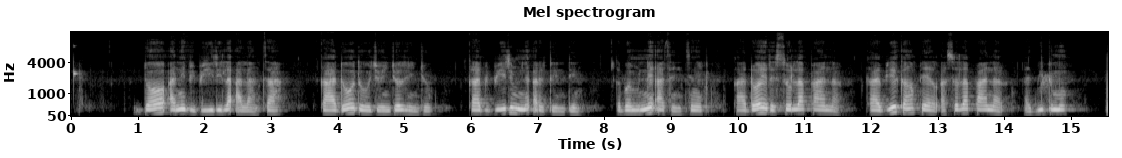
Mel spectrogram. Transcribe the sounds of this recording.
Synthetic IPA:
dɔː˦ʔa˨nɪ˦bi˨biː˨ɾi˦la˦ʔa̰˨la˨ntaː˦ | kaː˨dɔː˦dɔː˨d͡ʒo˨n˨d͡ʒo˦lɪ˨n˨d͡ʒo˦ | ka˨bi˨biː˦ɾi˦mi˨nɛ˦ʔa̰˨ɾɪ˨de˨nde˨ŋ | ka˨ba˨mi˨nɪ˦ʔa˨zɪ˨ntʰɪ˦ŋɛ˦ | ka˨dɔ˦jɛ˨ɾɪ˨so˦la˦paː˦na˨l | kaː˨bi˨˦e˦ka˦ŋ˦pɛ˨˦ɣɾʔa̰˨so˦la˦paː˦na˨ɾ | a̰˨ɡ͡bi˦du˦mo˦

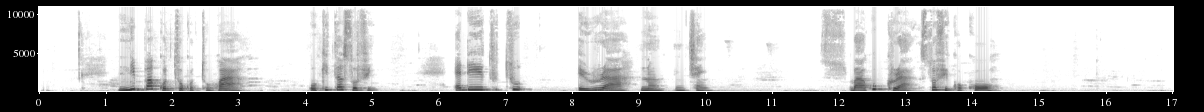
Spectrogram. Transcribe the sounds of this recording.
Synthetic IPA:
n̩˦nĩ˦pʰa˦kʰʊ˨tʰʊ˨kʰʊ˨tʰʊ˨ha˦˨ | ɔ˨kʰi˦tʰa˦sɔ˦fi˨ | ɛ˦dɪ˦tʰu˦tʰu˦ | e˨ɾu˦ɾa˨ | nʊ̃˦ɲ̩˦t͡ɕʰɛ̃˦n | baː˨kʰʊ˦kʰɾa˨sɔ˦fi˨kʰɔ˨kʰɔː˨˦

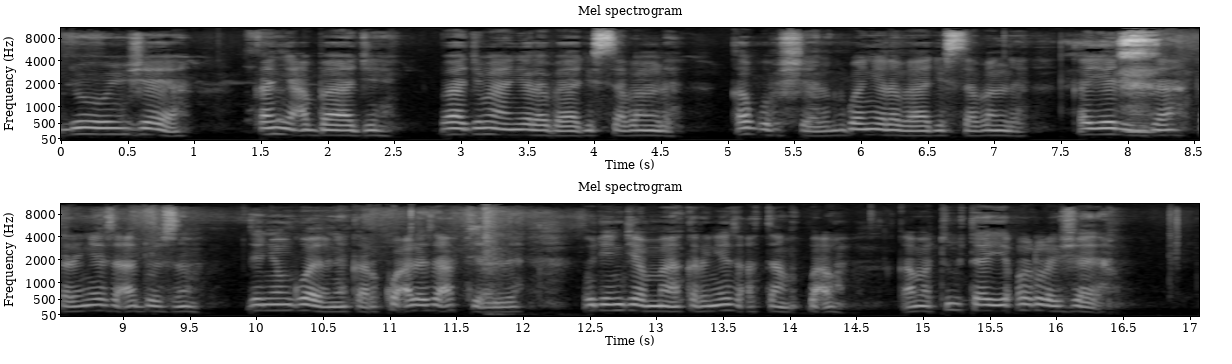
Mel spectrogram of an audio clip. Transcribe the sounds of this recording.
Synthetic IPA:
doː˦n̩˦ʒɛ˦ja˨ | ka˦ɲa˨ʔbaː˦d͡ʒɪ˦ | baː˦d͡ʒɪ˦maː˦˨ɲɛ˦la˨baː˨d͡ʒɪ˦sa˨βɨ˦nlɨ˨ | ka˦ɡʊ˨bʃɛ˨lɨ˨˦ɡa˦ɲɛ˦la˦baː˨d͡ʒɪ˦sa˨βɨ˦n˦lɨ˨ | ka˦jɛ˦li˨ɡa˦ka˨dɨ˨ɲɛ˦za˨ʔdo˦zɨ˦m | dɨ˦ɲɪ˦ŋ˦ɡɔ˦lɨ˨nɨ˨ka˨ɾɨ˨kɔ̰˦ʔlɨ˦za˦ʔpi˨ɛ˨lːɨ˦ | o˦dɪ˦n˦d͡ʒɛ˦˨mːaː˨ka˨dɨ˨ɲɛ˦za˨ʔta˨mk͡pa̰˦ʔʊ˦ | ka˨ma˨tuː˦ta˦jɪ˦ʔʊ˦ɾɨ˦lɨ˨ʒɛ˦ja˨

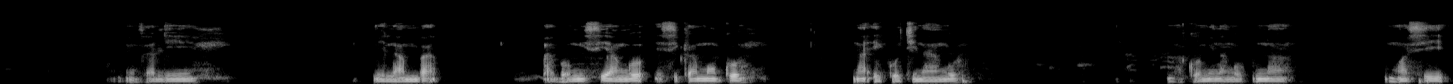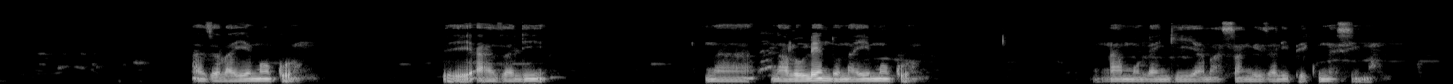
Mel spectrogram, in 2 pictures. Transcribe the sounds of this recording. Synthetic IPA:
e˨za˨li˦ | i˨la˨mba̰˦ | ba̰˨bo˨ŋi˦si˦ja˨ŋɡo˦e˨si˦ka˦mɔ˦kɔ˦ | na˨ʔe˨ko˨ti˨na˨ja˨ŋɡo˦ | a˨ko˨mi˦n˨a˨ŋɡo˦ku˦na˦ | mwa˦si˦ | a˨za˨la˨je˦mɔ˦kɔ̰˦ | pḛ˦a̰˨za˨li˦˨ | na˨lo˨le˦ndo˨na˨je˦mɔ˦kɔ̰˦ | na˨mo˨la˨ŋɡi˨ja˨ma˨sa˨ŋɡo˨e˨za˨li˦pe˦ku˦na˦si˨mo˨

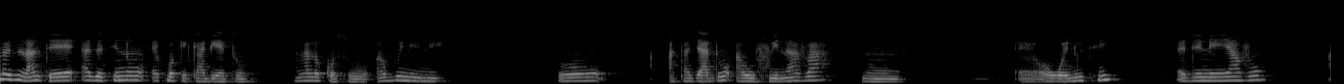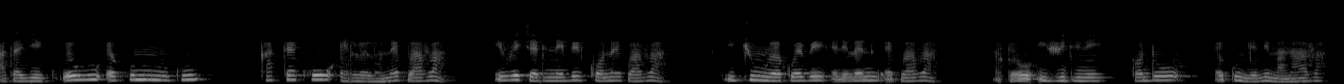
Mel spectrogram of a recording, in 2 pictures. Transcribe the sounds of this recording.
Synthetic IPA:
a˦lɔ˦dɪ˦la˨˦n̩˦t̪ɛ˨˦a˦zɛ˨t̪i˦nʊ̃˦ʔɛ˨k͡pɔ˦kɪ˨ka˨ɖɪ˨ɛ˨t̪ʊ˨ | a˦la˦lʊ˦kɔ˨sʊ˨a˨bu˦i˦nɛ̃˨nɛ̃˨ | so˦ | a˨t̪a˨d͡ʒa˨dʊ˦ʔa˨wu˨fu˨ɛ˨nã˨˦va˦ | nʊ̃˨ | ɔ̰˨wɛ˨nũ˦t̪ʰi˦ | ɛ̰˨dɪ˨nɛ˨ja˦vʊ˦ | a̰˨t̪a˨d͡ʒe˨e˦wu˦ʔɛ˨kʊ˦nũ˦nũ˨ku˦ | ka˦t̪ɛ˦kʰʊ˦ɛ˨lɔ˨ɛ˨lɔ˨nɛ˦k͡pla˨˦va˦˨ | jɪ̰˦vle˦t͡ʃɛ˨dɪ˨nɛ˨bɪ˦kɔ˨n˦ɛ˦k͡pla˨va˦˨ | i˦t͡ʃu˦mlʊ˨ɛ˨kʊ˦ɛ˦be˦ʔɛ̰˨dɪ˨lɛ˦nũ˦ɛ̰˨k͡pla˦va˦˨ | a̰˨kɛ˦wo˦ʔi˦vi˦dɪ˨nɪ˨kɔ˦dʊ˦ | ɛ̰˨ku˦n˨ɛ˨li˦mã˨nã˨˦va˦

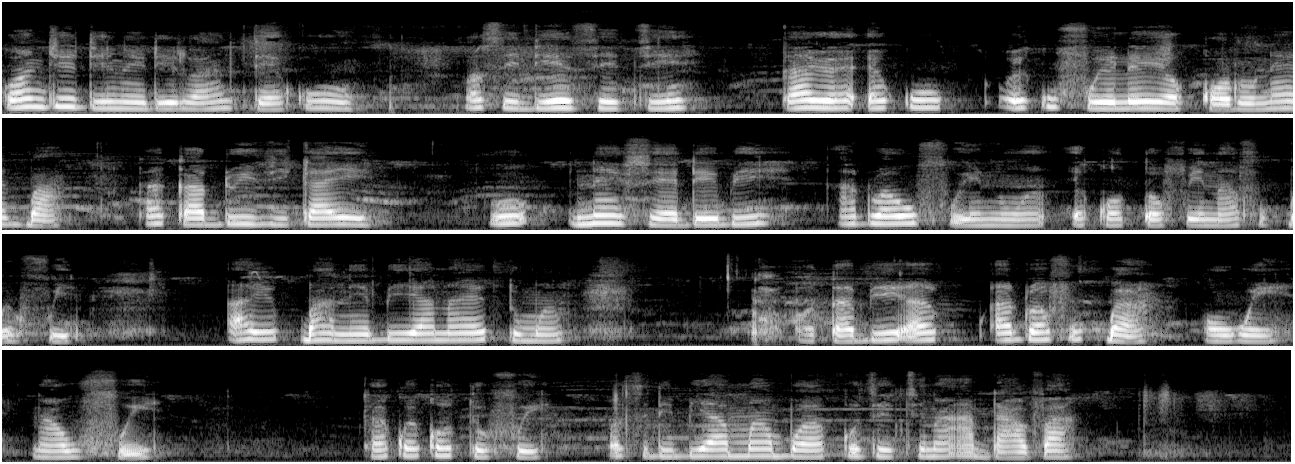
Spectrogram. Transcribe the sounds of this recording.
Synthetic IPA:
kɔ˦ŋ̩˦d͡ʒi˦di˨ne˨ɖe˨la˨˦ŋ̩˦t̪ɛ˨ku˦˨ | ɔ˦si˨di˨e˦se˨t̪i˦ | ka˦jɔ˦ | e˦ku˦fu˨e˨le˦jɔ˨kɔ˨ɖʊ˨nɛ̃˦˨ɡ͡ba˨ | ka˦ka˨du˦i˦vi˨ka˦je˦ | wo˦ | nɛ̃˦˨si˨ɛ˨ɖe˨bi˦ | a˦ɖʊ˦a˦wu˦fu˨e˨nũ˨a˨ɛ˨kɔ˨t̪ɔ˨fu˨e˨nã˨fu˨k͡pɛ˨fu˨e˨ | a˨jɪ˦k͡pa˨n˨ɛ˨bi˦ja˦nã˦ɛ˦t̪ʊ˨mã˦ | ɔ˨t̪a˨bi˦ | a˨dʊ˦a˦fu˦k͡pa˨ɔ˨wɛ˨nã˨wu˦fu˨e˨ | ka˦kɛ˦kɔ˦t̪ɔ˨fu˨e˨ | ɔ˦sɪ˨de˨bi˦a˦mã˦bʊ˨˦a˨ko˦ze˨ti˦nã˦a̰˦ɖa˨va˦

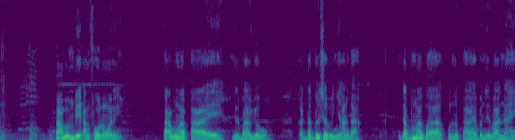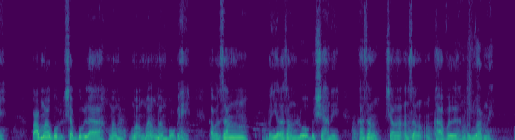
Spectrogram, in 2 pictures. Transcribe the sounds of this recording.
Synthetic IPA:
pa˨ʔa˦bɨ˦m̩˦be˦ʔa̰˨m˨fo˦nɨ˨ŋɔ˦nɨ˨ | pa̰˨ʔa̰˦bɨ˦maː˦paː˨˦nɨ˦ɾɨ˨baː˨jɔ˦bʊ˨ | ka̰˨da˦bɨ˦ʒa˦bɨ˨ɲaː˦ŋɡa˨ | n˨da˦bɨ˦maː˦ɡ͡ba˦kʊ˦lnɨ˦paː˨˦bɨ˦nɨ˦ɾɨ˨baː˨na˨hɪ˦ | pa̰˨ʔa˦bɨ˦maː˦ʃɛ˦b̚ɡ͡bʊ˦bla˦ | ŋ͡ma˦m˦bʊ˨ʔʊ˨bɪ˦hɪ˦ | ka̰˨bɨ˨za˦ŋ | bɨ˦n˦jɛ˦la˦za˦ŋ˨n̩˨lo˦bɨ˨ʃɛ˦hɪ˦nɨ˦ | ka˦za˦ŋʃɛ˦ŋa˦n̩˦za˦ŋŋ̩̰˨kaː˨vɨ˦lbɨ˨ɲɔ˦ɾɨ˦nɨ˨

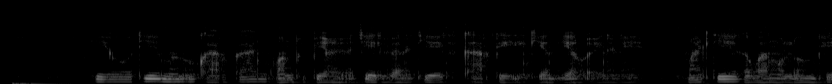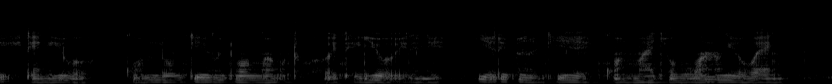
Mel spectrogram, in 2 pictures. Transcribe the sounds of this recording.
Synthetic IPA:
i˨jo˨tje˦ma˦no˦kʰa˨ɾɔ˨ka˦ɲkwɔ˨˦npi˨pi˨ɣe˨a̰˨t͡ʃe˦˨lbɛ˨nɛ˦tje˦kḁ˨kʰa̰˨rɡɪ˦ḭ˨kʰɪ˨nɪ̰˨ɾɔ̰˨ḛ˨ni˨ni˨ | ma˦t͡ʃtje˦ka˨wa˨ŋo˨lo˨mkɪ˦i˨te˨ŋjo˨ | kʊ˨nlo˨mtje˦mɐ˦dwo˦ŋma˦mo̰˨twɔ˦ḭ˨tʰe˨ŋjo˦ḛ˨ni˨ni˨ | je˦ɾi˦bɛ˦ne˦tʰje˦kwɔ˨nma˦t͡ʃo˨wa˦ŋɔ˦ɡɪ˦o˨wɛ˦ŋ

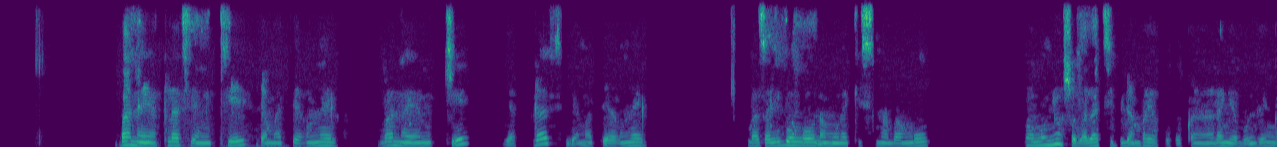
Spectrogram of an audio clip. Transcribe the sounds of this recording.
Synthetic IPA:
ba˦na˨ja˨kla˦sja˨mi˨kʰje˦ja˨ma˨tɛ˨ʁnɛ˦l | ba˦na˨ja˨mi˨ke˦ | ja˨kla˦sja̰˨ma˨tɛ˨ʁnɛ˦l | ba˨za˨li˦bɔ˦ŋɡo˦nʔa˨mo˨la˨ki˨si̥˨na˨ba˨ŋɡo˦ | ba˨ŋɡo˦ɲɔ˦nsɔ˨ba˨la˦ti˦bi˨la˨mba˦ja˨ko˨ko˨ka˨na˨na˨la˦ŋɡi˨ja˨bo˨nzḛ˨ŋɡa˦

